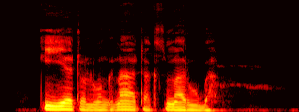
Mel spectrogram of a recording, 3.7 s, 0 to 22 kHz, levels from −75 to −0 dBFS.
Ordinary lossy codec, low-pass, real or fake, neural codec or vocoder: none; 19.8 kHz; real; none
